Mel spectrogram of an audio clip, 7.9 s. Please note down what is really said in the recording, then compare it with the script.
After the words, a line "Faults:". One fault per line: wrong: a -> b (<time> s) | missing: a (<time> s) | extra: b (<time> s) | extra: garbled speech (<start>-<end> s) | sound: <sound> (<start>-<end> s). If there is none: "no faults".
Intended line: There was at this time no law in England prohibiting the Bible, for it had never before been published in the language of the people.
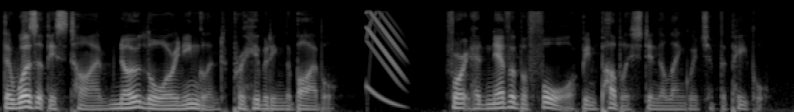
There was at this time no law in England prohibiting the Bible, for it had never before been published in the language of the people.
Faults:
sound: chirp (3.7-4.1 s)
